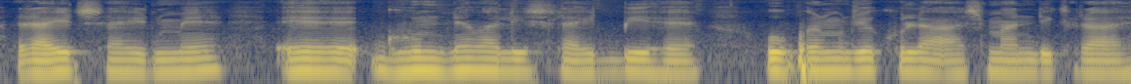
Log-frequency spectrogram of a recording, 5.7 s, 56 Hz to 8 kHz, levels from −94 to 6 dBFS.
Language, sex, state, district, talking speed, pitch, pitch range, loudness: Hindi, male, Gujarat, Valsad, 160 wpm, 120 Hz, 115-125 Hz, -18 LUFS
